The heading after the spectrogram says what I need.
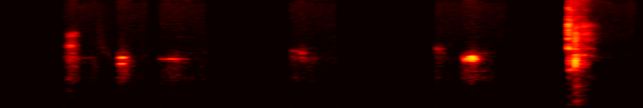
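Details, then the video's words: A tui in New Zealand gives its standard song, a loose string of ringing bell-like notes and clicks with a hint of bellbird call, ending in a harsh, wheezy burst; the background is otherwise quiet. "so that is actually the standard tui sound and it has a little bit of an element of the bell bird call in there"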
